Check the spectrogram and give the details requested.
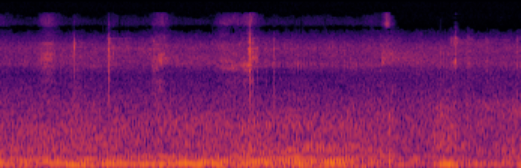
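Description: Steady low hum of a motor vehicle's engine running, easing off briefly near the end, with a few faint clicks over it.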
